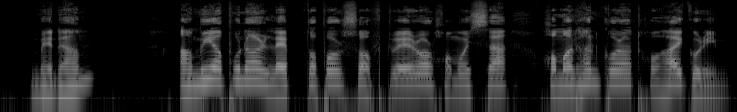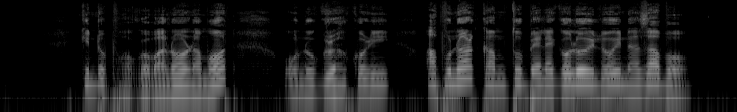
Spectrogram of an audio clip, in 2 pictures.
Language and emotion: Assamese, fearful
